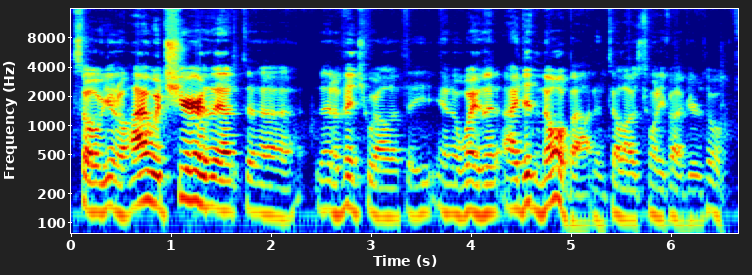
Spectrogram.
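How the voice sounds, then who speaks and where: A man with a Texan accent speaks with hardly any pauses and ordinary pitch variation. Audible room echo and noticeable background noise are present. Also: medium pitch for a man, moderate pace. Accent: Texan American. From Texas, Fort Worth. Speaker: film music fan and author. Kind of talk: casual interview.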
